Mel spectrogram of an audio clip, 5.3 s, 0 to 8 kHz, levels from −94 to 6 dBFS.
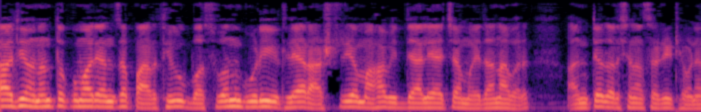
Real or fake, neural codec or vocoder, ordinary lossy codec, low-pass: real; none; Opus, 64 kbps; 7.2 kHz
